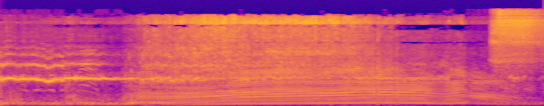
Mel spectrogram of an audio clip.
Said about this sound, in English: He flips over the bike.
